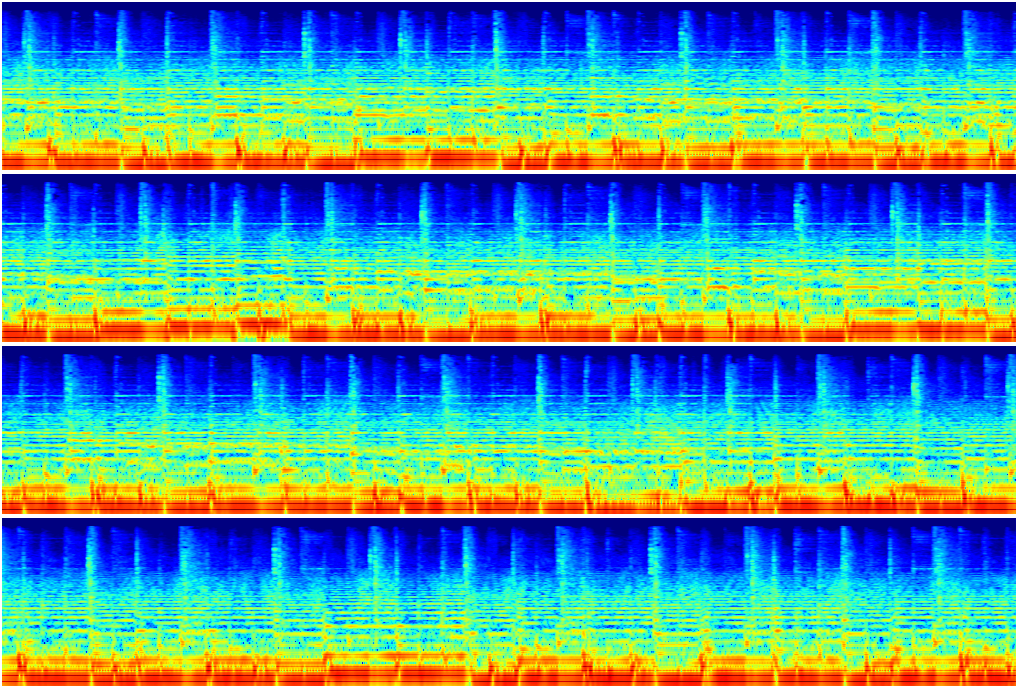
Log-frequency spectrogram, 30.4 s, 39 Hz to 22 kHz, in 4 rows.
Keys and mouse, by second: 10.9 click, 15.0 click.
